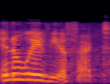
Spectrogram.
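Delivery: plain reading voice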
